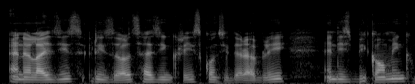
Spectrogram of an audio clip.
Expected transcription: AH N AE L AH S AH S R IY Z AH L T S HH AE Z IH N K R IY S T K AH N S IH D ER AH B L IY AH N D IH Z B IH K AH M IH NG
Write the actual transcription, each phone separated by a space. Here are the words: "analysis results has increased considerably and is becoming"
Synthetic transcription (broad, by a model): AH N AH L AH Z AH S R IY Z AH L T S HH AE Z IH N K R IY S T K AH N S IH D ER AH B L IY AH N D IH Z B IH K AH M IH NG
